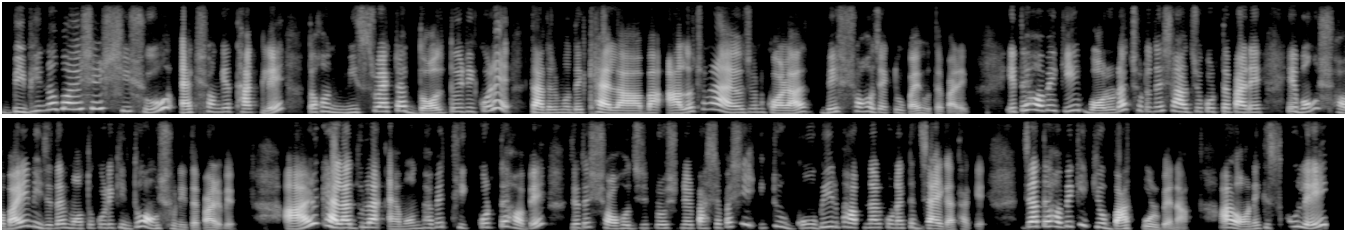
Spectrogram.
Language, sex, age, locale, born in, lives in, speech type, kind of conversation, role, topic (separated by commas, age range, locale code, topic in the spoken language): Bengali, female, 20-24, bn-BD, Bangladesh, Bangladesh, read, expert-assistant, expert, স্কুলের শিশুদের কাছে অঞ্চলভিত্তিক সংস্কৃতি কীভাবে সহজে উপস্থাপন করা যায়?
